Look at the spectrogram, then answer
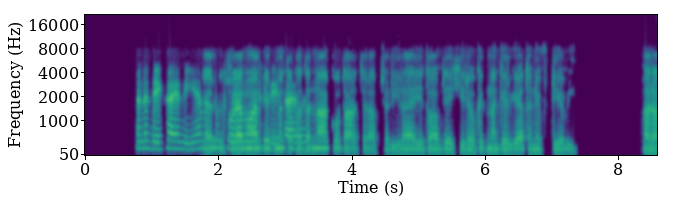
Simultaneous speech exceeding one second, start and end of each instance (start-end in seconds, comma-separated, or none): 1.8-3.4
